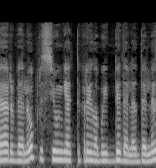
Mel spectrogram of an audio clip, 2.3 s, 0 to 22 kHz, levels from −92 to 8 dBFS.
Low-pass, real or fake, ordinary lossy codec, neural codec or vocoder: 19.8 kHz; fake; AAC, 32 kbps; vocoder, 44.1 kHz, 128 mel bands every 512 samples, BigVGAN v2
